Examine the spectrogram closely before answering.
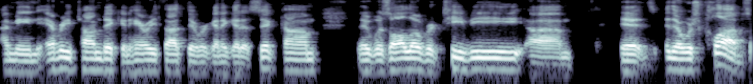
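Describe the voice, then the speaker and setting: Older guy w/ deep low voice, chatty podcast guest telling stories from his club days. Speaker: podcast guest, former comedy club owner. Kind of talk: conversational interview storytelling.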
